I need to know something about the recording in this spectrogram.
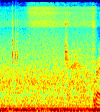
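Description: A steady low machine hum, with a few light clicks and a soft hiss in the second half.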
